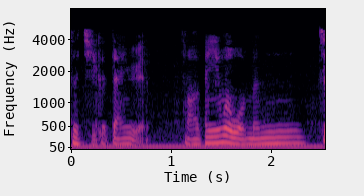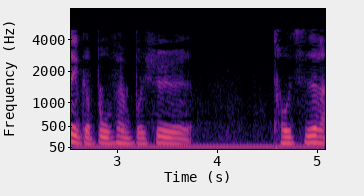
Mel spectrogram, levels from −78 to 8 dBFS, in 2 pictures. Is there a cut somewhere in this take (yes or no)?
yes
